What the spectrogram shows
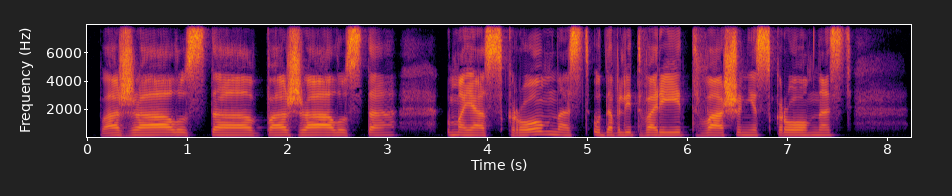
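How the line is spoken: Singsong. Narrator (Russian): сказал нараспев

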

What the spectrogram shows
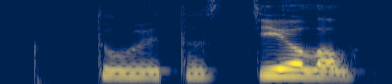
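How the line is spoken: Angry hoarse rasp. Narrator (Russian): прохрипел, чувствуя, как злость заполняет меня

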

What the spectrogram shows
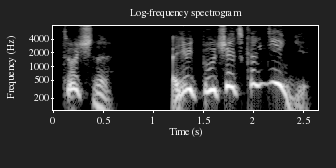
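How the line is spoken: Cheerful chiming in. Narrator (Russian): бодро подхватил Стэнли

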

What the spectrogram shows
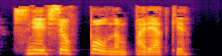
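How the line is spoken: Irritated. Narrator (Russian): раздраженно

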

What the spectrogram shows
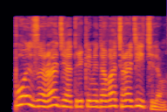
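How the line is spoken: Cheerful, then laughing. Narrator (Russian): сказала Мариана и весело расхохоталась

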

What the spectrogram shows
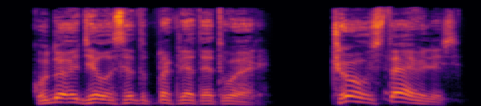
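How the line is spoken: Bellowed. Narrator (Russian): гаркнул он

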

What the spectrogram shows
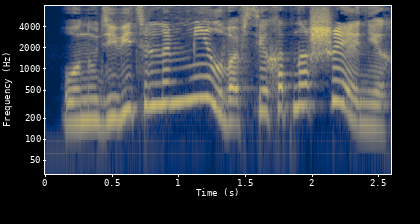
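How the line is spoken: Exclamation. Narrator (Russian): воскликнул граф

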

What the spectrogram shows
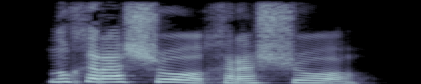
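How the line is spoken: Irritated grumble. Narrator (Russian): пробурчал он раздраженно

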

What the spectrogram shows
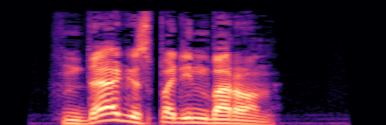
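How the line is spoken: Barked reply. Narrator (Russian): гаркнул в ответ

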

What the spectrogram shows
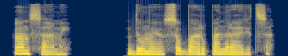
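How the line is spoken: Slow. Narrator (Russian): медленно ответил мужчина

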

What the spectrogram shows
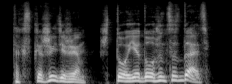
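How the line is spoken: Loud exasperated shout. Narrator (Russian): Не выдержав, громко прокричал Вид

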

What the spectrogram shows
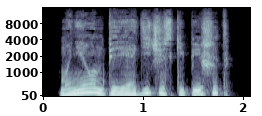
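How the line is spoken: Timid, surprised. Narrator (Russian): робко и с удивлением заметила Мария

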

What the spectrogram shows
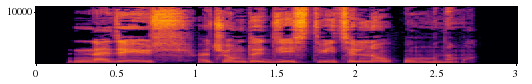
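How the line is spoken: Grumble. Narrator (Russian): проворчала Тила

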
